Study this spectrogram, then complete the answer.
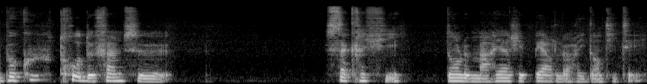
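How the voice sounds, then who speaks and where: A woman speaks very slowly at a very deep, low pitch with ordinary pitch variation. Her voice is somewhat breathy, and she leaves long, frequent pauses. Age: 50s. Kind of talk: personal testimony to camera.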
